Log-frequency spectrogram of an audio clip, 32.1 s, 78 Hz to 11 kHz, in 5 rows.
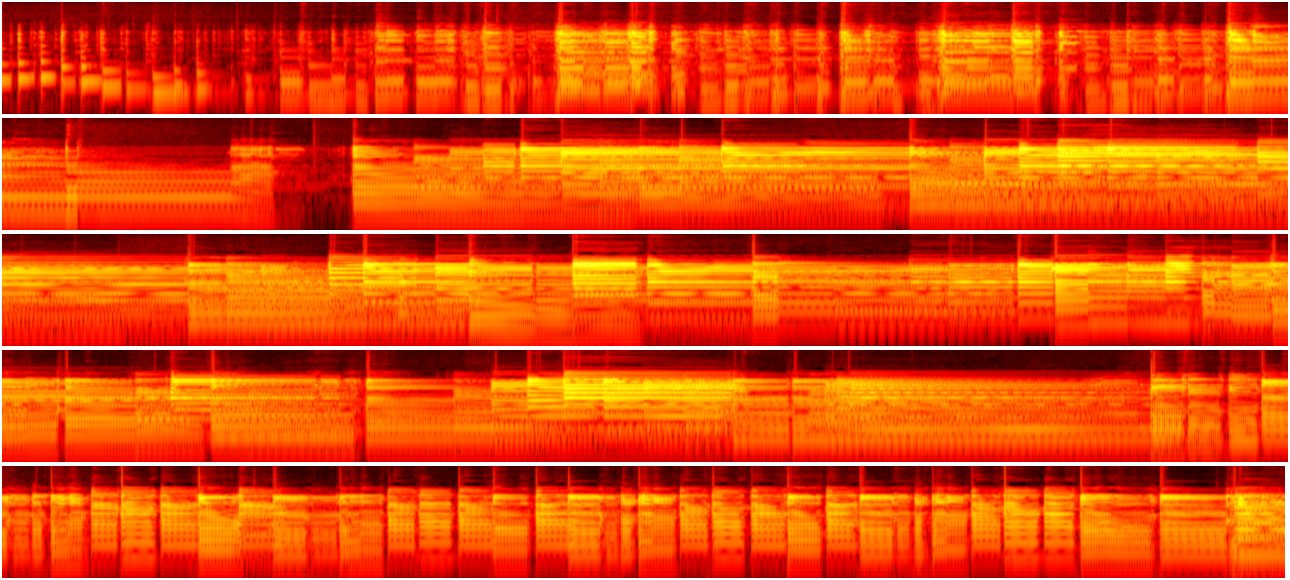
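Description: Danelectro '59M electric guitar with lipstick pickups, played on its neck pickup through a Supro combo amp. Quick picked lines, a falling pitch glide and a brief drop-out about eight seconds in, then ringing held notes and chords, with quick picking returning near the end.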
